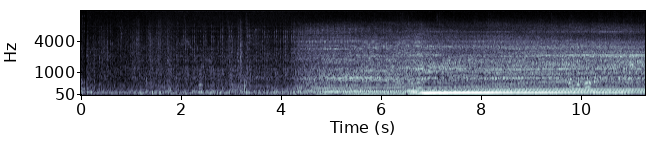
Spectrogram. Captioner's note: boat engine revving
